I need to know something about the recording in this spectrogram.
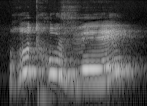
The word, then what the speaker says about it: retrouver: Retrouver, je vous trace ER à la fin, donc ER à la fin du mot se prononce E.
